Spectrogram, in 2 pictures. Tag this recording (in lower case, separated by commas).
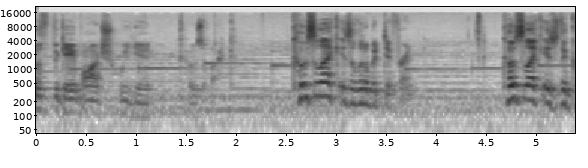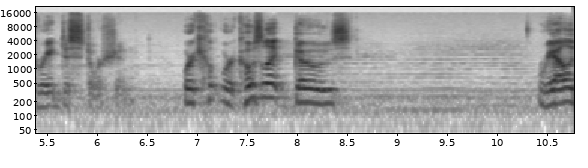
speech, music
